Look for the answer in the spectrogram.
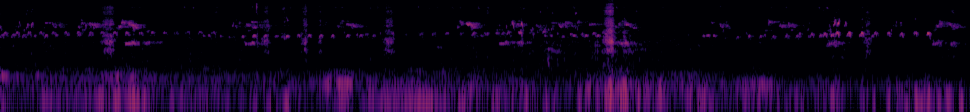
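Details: Muscovy ducklings hatching from incubated eggs peep in high, rapid, repeated chirps, with occasional sharper notes and clicks.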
